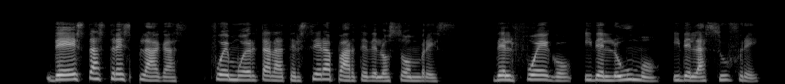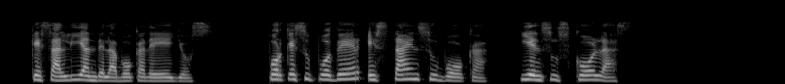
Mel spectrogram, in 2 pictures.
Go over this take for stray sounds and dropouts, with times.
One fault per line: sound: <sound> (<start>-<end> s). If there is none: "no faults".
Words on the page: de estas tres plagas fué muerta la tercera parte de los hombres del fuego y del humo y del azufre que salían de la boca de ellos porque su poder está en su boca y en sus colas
no faults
